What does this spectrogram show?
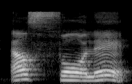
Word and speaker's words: الصلاة: الصلاة. لا, take care. This lam, it's a light letter, so don't pronounce this lam with a heavy sound according to this صاد.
